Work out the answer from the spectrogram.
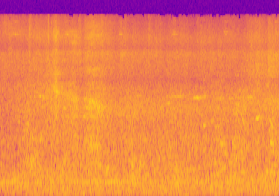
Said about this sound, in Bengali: এটা হচ্ছে তো আমাদের শিয়ালদা মেট্রো, আশা করি চেনো সবাই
